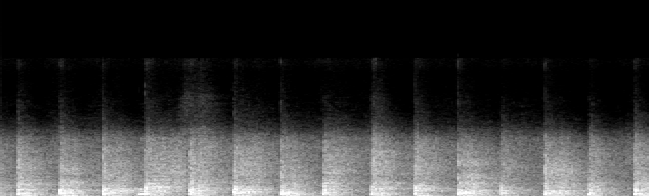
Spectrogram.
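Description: Boxing gloves striking a coach's focus mitts in a fast, steady rhythm of sharp smacks, about three to four punches a second.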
